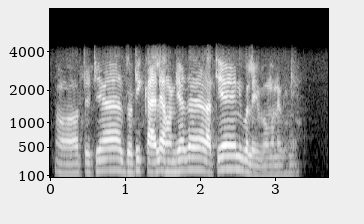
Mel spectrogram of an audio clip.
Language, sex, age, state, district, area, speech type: Assamese, male, 30-45, Assam, Lakhimpur, rural, conversation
